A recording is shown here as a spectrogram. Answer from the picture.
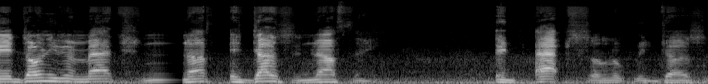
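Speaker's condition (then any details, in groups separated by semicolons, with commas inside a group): Slurred speech; still slurs words occasionally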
